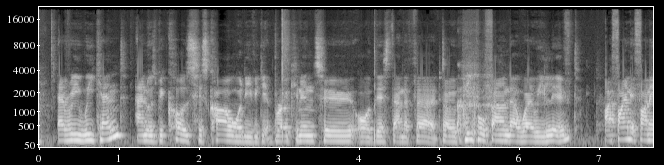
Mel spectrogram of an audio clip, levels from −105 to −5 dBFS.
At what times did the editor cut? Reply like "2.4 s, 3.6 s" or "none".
1.2 s, 5.0 s, 6.9 s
